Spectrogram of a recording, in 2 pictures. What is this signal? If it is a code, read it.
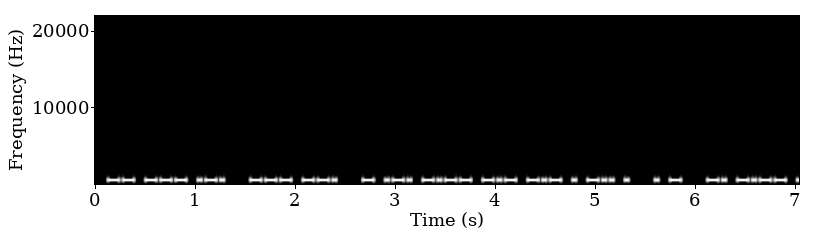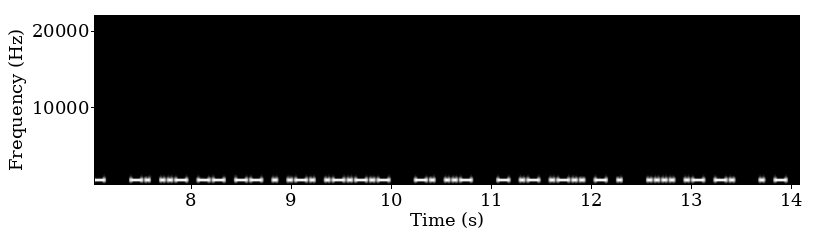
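Morse code, heard as a keyed tone, about 32 wpm, 600 Hz. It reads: MOR OG TRYKKEDE ET NYT NUMMER. NU TALTE HAN ET
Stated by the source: High-speed QRQ CW at 32 WPM.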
